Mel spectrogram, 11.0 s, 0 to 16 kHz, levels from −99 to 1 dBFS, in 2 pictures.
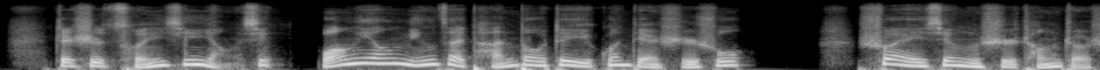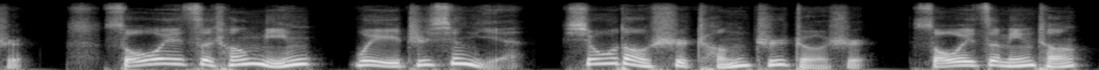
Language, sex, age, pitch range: Chinese, male, 30-49, 125-200 Hz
